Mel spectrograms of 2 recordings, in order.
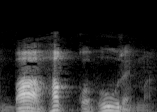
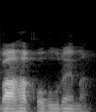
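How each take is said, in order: First: It is read with strong, full articulation. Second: It is read plainly with little emphasis. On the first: The speaker calls it right. "مزہ آیا نہیں آیا" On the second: The speaker calls it wrong. "صرف پڑھیں"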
